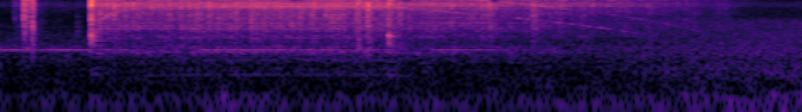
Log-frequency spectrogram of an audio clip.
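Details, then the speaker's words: Jeep on key turn: a steady high whir with no cranking rhythm and no engine catching; the starter motor spins but does not engage the flywheel. "turn the key and hear the starter motor whirring, but it would engage the flywheel to turn over."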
